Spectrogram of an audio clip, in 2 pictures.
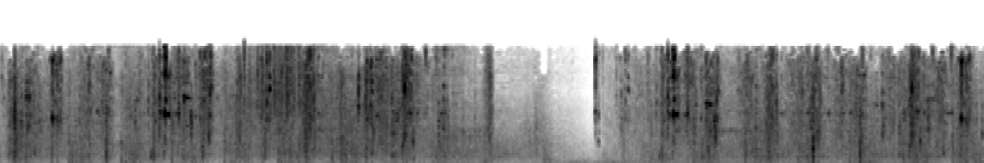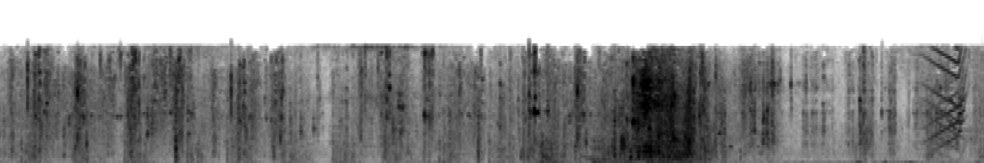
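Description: Heavy metallic footsteps thud quickly as a mechanical beast gallops over snow.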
